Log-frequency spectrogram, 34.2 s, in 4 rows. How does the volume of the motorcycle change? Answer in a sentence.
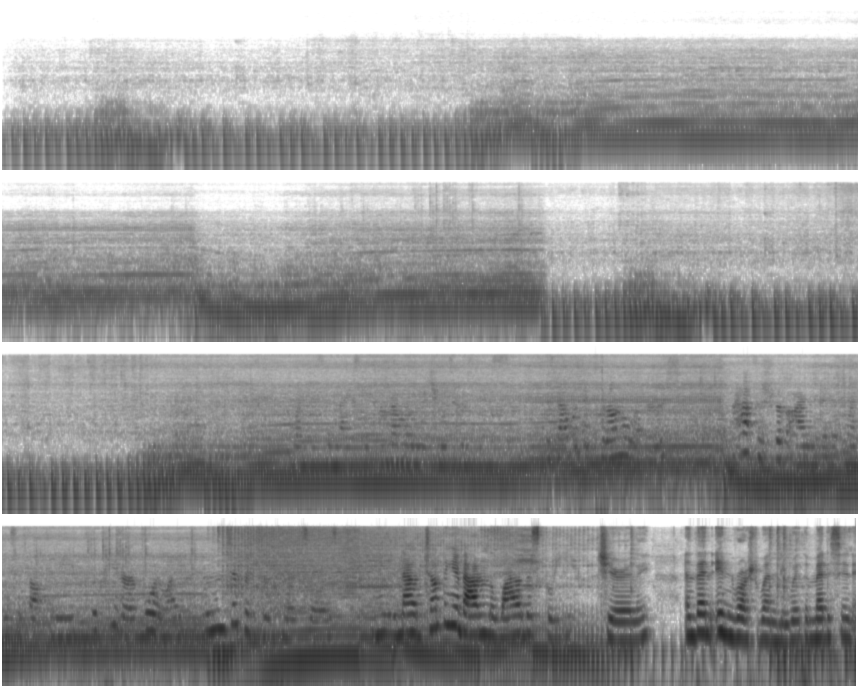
The volume of the motorcycle goes up.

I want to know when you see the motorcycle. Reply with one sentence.
The motorcycle can be heard from 0.0 to 34.1 s.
